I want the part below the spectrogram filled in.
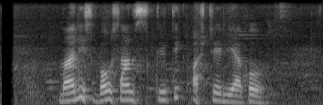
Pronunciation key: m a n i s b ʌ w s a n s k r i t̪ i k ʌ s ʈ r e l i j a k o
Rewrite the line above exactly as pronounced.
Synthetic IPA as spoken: m a n i s b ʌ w s a n s k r i t̪ i k ʌ s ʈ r e l i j a k o

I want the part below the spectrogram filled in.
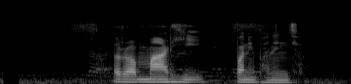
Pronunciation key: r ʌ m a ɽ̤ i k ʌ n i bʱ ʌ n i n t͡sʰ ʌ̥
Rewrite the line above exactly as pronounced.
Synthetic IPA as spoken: r ʌ m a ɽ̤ i p ʌ n i bʱ ʌ n i n t͡sʰ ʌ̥

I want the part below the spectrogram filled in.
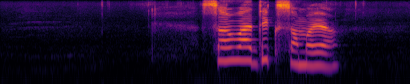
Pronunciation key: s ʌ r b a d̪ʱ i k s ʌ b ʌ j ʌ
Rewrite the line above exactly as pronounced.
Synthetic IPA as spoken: s ʌ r w a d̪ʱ i k s ʌ m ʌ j ʌ

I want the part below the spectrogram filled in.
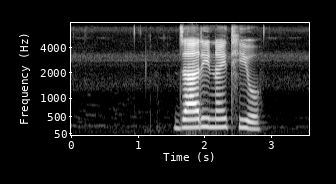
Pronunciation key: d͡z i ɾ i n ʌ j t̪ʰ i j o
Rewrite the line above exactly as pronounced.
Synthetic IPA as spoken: d͡z a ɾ i n ʌ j t̪ʰ i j o

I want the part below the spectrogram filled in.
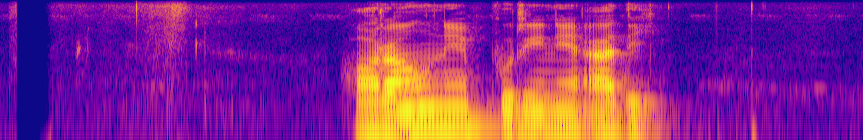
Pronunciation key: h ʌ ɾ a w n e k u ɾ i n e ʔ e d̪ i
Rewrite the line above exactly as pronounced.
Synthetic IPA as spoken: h ʌ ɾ a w n e p u ɾ i n e ʔ a d̪ i

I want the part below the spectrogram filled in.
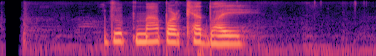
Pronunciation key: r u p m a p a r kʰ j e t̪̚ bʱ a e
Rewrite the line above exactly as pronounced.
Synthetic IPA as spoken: r u p m a p ʌ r kʰ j a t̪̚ bʱ ʌ e

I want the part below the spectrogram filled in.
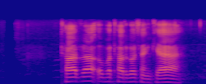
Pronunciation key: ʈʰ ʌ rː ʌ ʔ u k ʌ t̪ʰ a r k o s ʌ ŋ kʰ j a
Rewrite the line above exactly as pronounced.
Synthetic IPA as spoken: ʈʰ ʌ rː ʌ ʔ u p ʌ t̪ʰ ʌ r k o s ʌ ŋ kʰ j a

